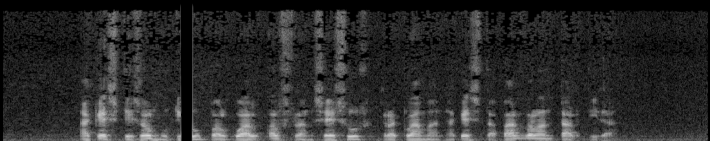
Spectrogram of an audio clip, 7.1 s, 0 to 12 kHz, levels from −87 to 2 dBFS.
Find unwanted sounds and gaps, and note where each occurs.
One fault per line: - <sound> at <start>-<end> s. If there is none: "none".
- dropout at 1.8-1.9 s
